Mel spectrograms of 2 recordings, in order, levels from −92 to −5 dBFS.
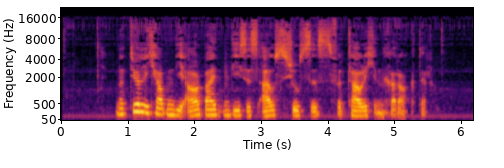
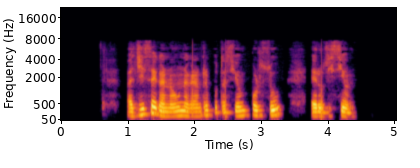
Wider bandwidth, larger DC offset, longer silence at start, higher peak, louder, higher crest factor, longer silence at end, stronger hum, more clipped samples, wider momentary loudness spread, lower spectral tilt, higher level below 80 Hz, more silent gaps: first, 17 kHz vs 7.8 kHz; neither; second, 0.85 s vs 1 s; about the same, -4 dBFS vs -2 dBFS; about the same, -20 LUFS vs -19 LUFS; about the same, 18 dB vs 18 dB; about the same, 0.7 s vs 0.65 s; neither; neither; first, 11 LU vs 8 LU; second, -4.5 dB/octave vs -6 dB/octave; about the same, -60 dBFS vs -56 dBFS; second, none vs 3.36-3.40 s, 3.69-3.75 s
